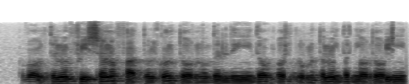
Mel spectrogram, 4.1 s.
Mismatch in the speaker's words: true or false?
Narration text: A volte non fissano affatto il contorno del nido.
true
